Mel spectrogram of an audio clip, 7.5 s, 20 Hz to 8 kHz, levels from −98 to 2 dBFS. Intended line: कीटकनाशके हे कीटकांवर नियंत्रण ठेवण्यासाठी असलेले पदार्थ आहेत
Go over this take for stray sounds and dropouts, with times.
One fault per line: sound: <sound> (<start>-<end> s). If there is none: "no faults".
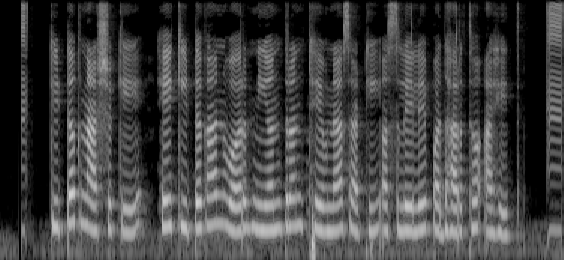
no faults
